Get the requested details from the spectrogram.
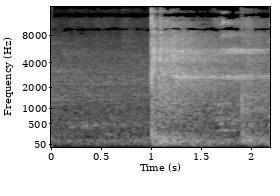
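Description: A volleyball is struck with a sharp smack in a large echoing hall.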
